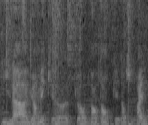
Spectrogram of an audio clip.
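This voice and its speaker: A man's voice: medium pitch, fairly even intonation, fairly quick. A young man co-hosting a casual student radio chat, eager and rambling, full of fillers. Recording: echoey room, music behind.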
